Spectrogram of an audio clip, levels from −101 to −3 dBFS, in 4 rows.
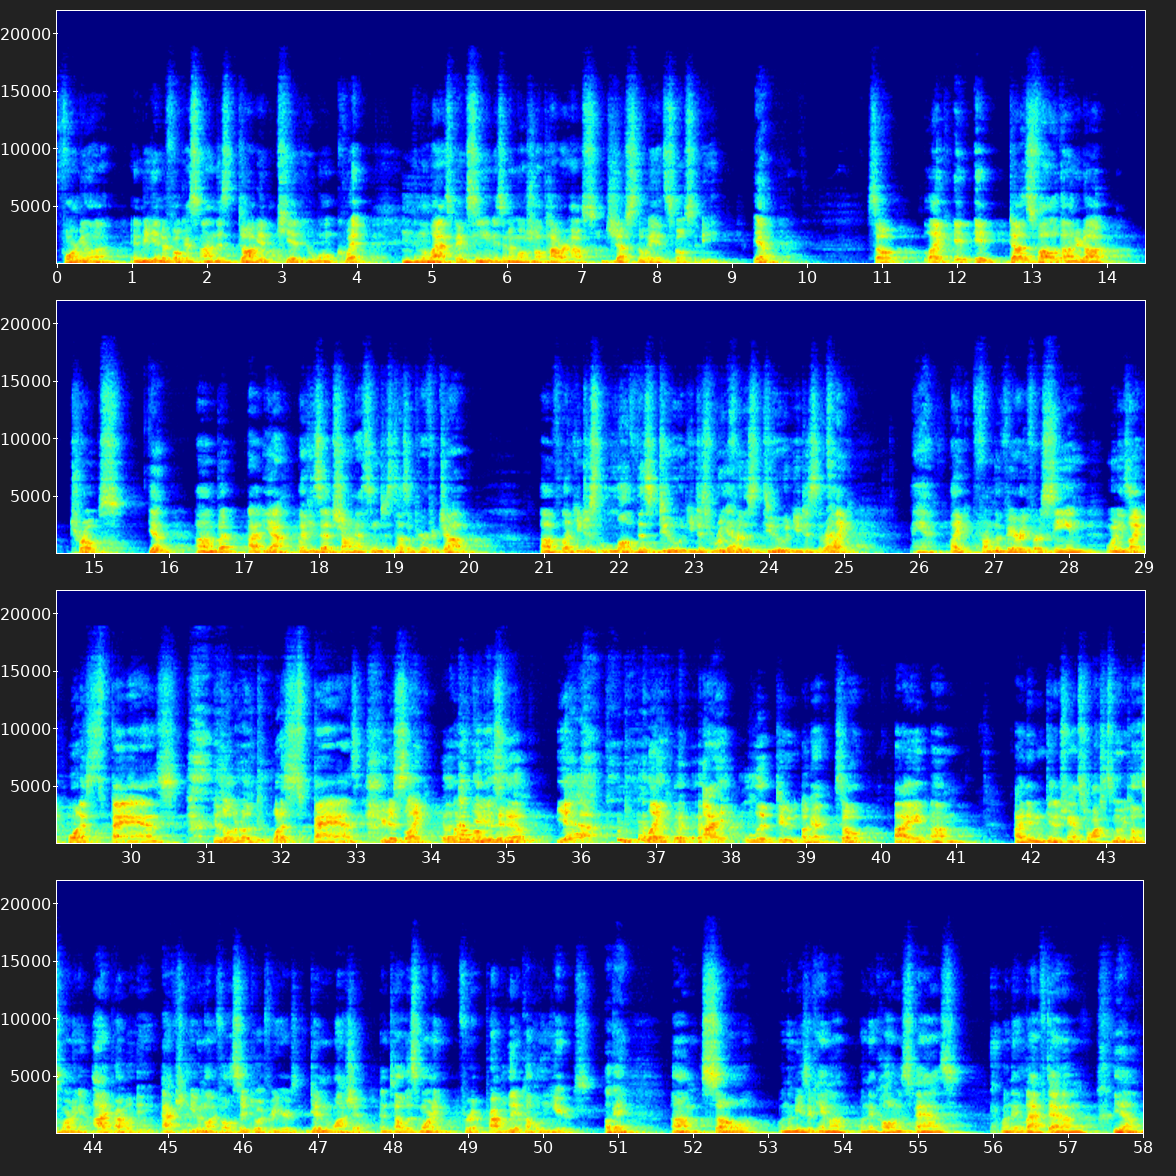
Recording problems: off-mic speech; far
room echo; noticeable; dies away in 0.5 s
echo of what is said; faint; throughout; 270 ms later, 20 dB below the speech

